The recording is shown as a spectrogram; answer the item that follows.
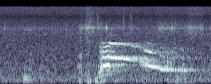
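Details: Coyote howling toward an electronic caller: after faint murmurs, a strong howl begins high and slides steadily downward for about a second and a half, then fades out.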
